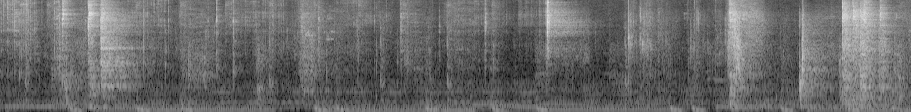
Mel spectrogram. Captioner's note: scissor crunching and cutting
